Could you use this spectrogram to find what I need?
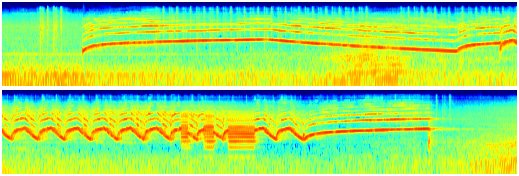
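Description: A police siren wails loudly nearby, rising and falling, then switching to a fast yelp before cutting off.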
